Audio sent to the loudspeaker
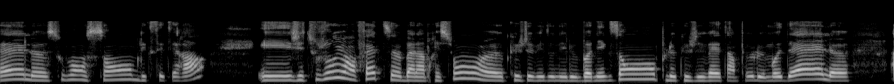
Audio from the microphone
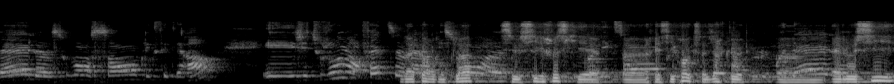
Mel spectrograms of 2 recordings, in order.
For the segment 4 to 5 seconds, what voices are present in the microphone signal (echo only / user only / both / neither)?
both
